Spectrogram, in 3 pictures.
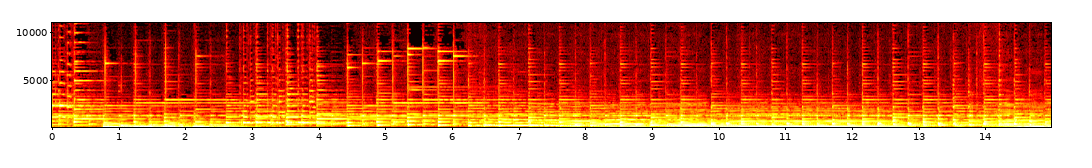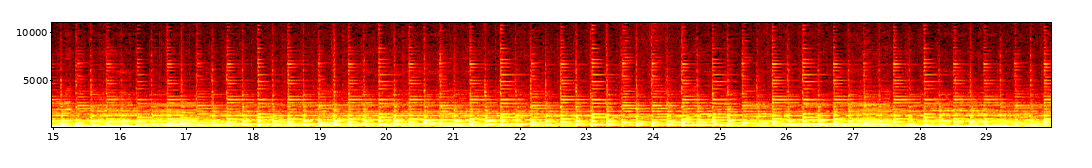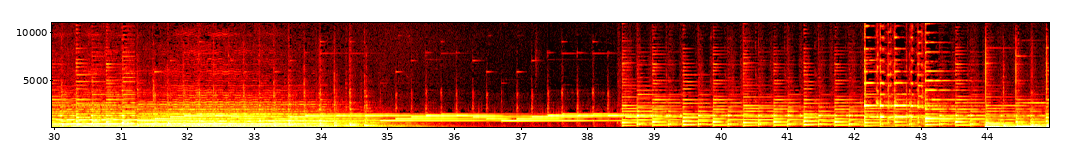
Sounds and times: Music: 0.0s - 44.9s.

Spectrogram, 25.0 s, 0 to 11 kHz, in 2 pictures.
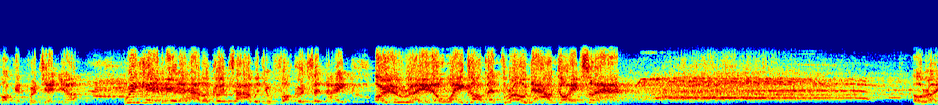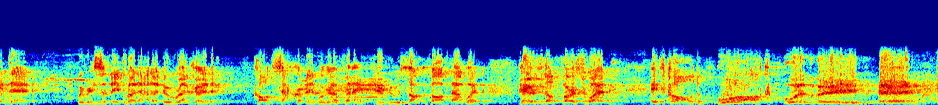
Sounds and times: Speech: 0.0s - 8.3s, 12.2s - 13.0s, 13.6s - 25.0s.

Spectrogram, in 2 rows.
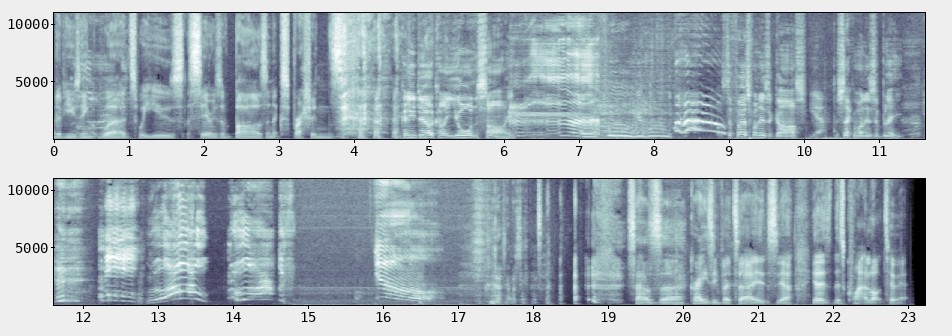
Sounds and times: Speech: 0.0s - 3.8s, 4.6s - 6.1s, 8.9s - 11.3s, 19.3s - 23.1s.

